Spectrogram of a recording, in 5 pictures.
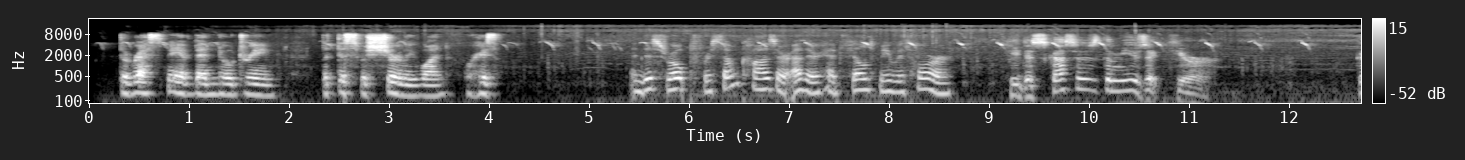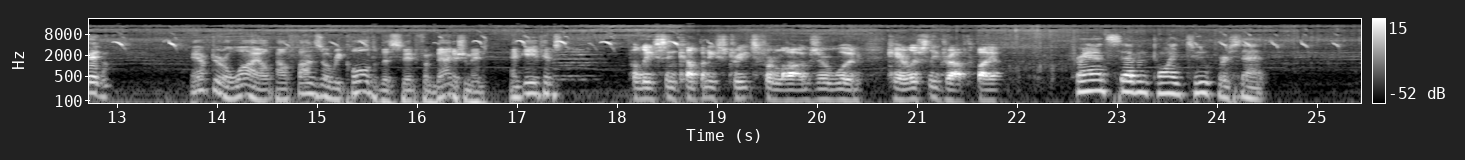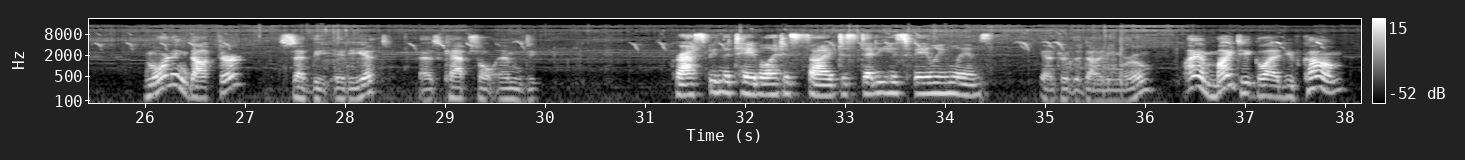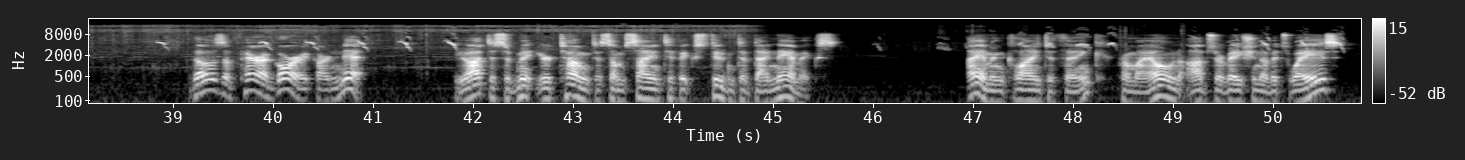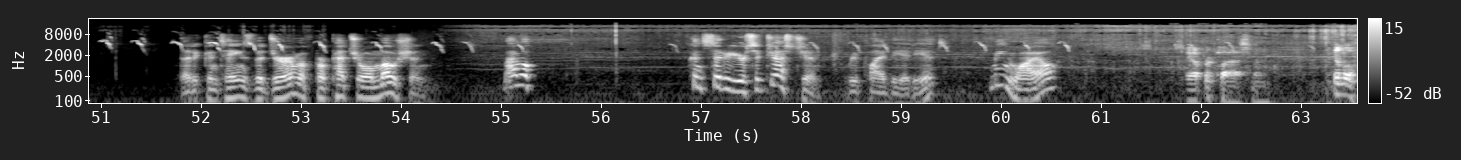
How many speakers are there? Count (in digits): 6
